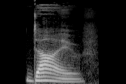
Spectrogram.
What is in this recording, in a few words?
"dive", spelling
